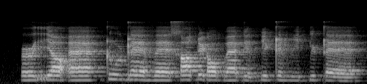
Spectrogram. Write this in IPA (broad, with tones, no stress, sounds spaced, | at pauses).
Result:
ə˞˩˧ rʲ ɑ˧˩ ʔ æ˧ | ʈ uː˧ ɖ ɛː˧˩ v ɛː˧˩ x ɑ˥ ɗ ɪ˧ ɽ ɔ˥˧ b æ˧ ɠ ɪ˩˧ ɓ i˧˩ ʈ ɪ˧ v i˩˧ pʲ ʊ˧ ʈ ɛː˧˩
